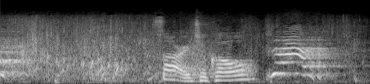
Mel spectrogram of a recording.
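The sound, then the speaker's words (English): A loud, sloshing splash as a woman is scooped up from her bed and dumped into a tub of cold water, followed by two sharp, high-pitched vocal cries. “She dumps her into a tub of water.”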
